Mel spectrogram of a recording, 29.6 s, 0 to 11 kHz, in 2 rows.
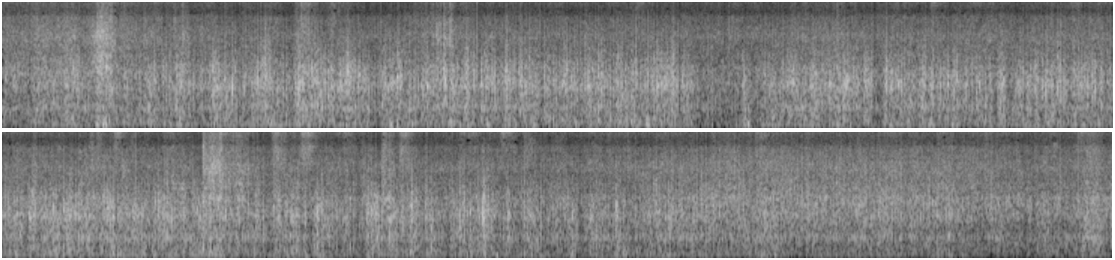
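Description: Passenger train coach running at about 110 km/h, heard at an open door or window: a steady rush of wind and wheel-on-rail noise, with frequent sharp clicks as the wheels run over rail joints and points.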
